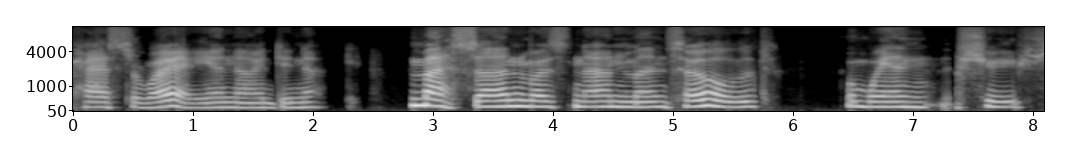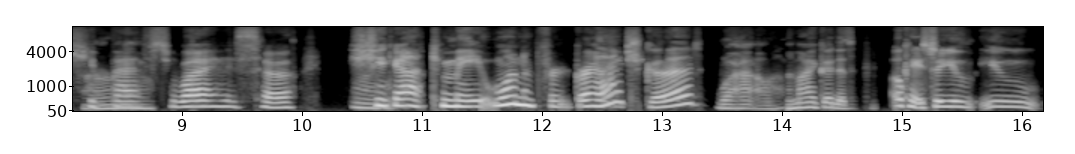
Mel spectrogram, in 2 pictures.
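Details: Adult woman with Friedreich's ataxia, a rare progressive neurodegenerative disease diagnosed at age 23, which she says affects her speech and can cause speech and swallowing difficulty; she uses a wheelchair. Finding: ataxic dysarthria.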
